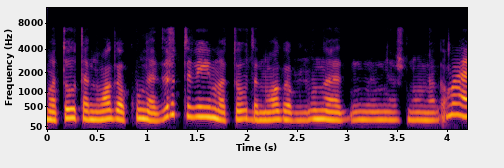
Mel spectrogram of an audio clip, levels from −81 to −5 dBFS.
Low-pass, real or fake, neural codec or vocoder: 7.2 kHz; fake; codec, 16 kHz, 4 kbps, FreqCodec, smaller model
